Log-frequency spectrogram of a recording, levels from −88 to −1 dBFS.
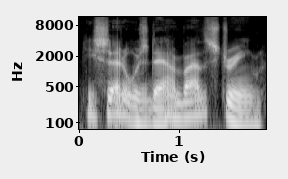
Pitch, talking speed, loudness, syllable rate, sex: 110 Hz, 255 wpm, -17 LUFS, 4.6 syllables/s, male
